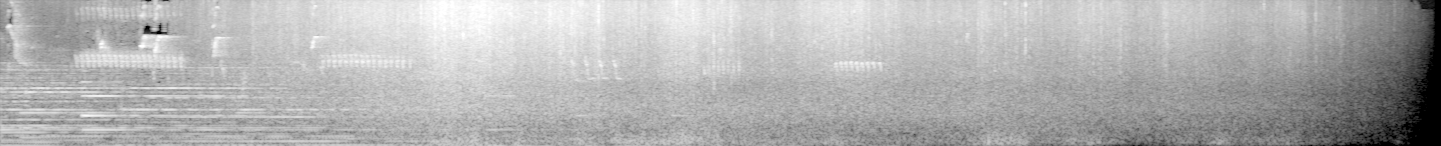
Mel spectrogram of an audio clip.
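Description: Background music ending about four seconds in, followed by a steady outdoor hiss with a few short bird chirps. Everything fades out to silence near the end.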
